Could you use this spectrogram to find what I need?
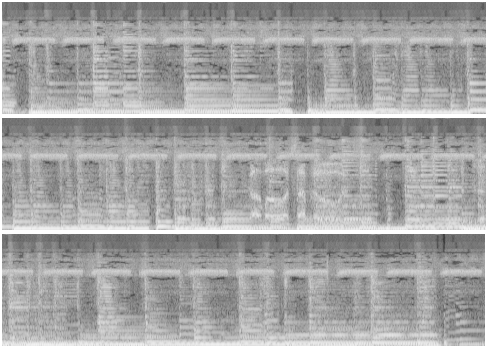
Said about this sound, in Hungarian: Ja, Istenem, azok a görög kabócák. Kedves népem, nyugodjatok meg egy kicsit, hallgassatok kabócát.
